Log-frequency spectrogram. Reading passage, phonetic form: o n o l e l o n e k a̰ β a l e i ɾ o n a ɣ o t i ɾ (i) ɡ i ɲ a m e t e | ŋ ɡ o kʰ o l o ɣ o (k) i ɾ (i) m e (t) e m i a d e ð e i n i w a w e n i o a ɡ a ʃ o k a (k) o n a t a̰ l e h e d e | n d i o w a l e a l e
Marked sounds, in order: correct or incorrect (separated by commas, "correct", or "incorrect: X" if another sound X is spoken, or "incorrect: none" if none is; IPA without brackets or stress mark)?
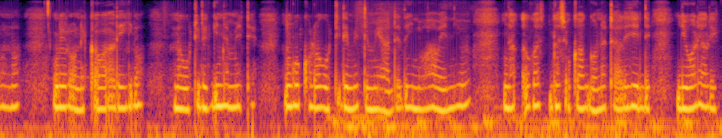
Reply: incorrect: e, incorrect: t, incorrect: e, correct, incorrect: ɡ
